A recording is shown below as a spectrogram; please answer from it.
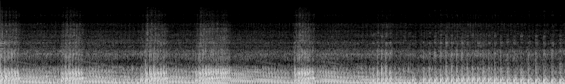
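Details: Honda Shadow 500 V-twin, first start after 3–4 years in pieces, with fuel leaking: a lumpy, uneven exhaust beat through throttle blips, missing every other pulse. Only the front cylinder is firing; running on one cylinder.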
